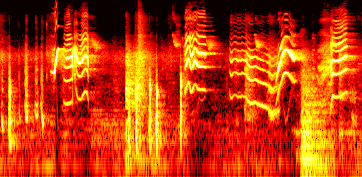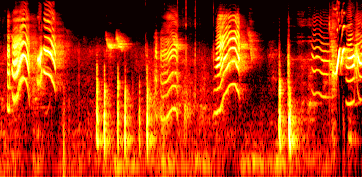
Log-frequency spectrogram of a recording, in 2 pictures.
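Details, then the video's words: A talking pet ringneck parrot chatters in a long run of bright, warbling, slurred syllables, bending up and down in pitch, with quick sharp clicks between phrases and a few brief silences. "Talking Parrot Mummy"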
